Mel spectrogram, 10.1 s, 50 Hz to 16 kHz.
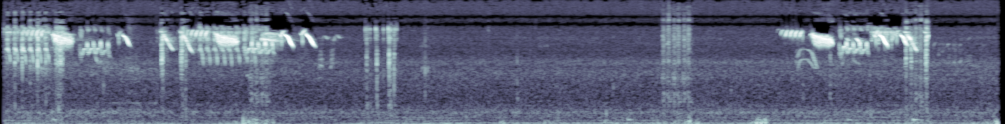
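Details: Radde's accentor in the Aladağlar mountains, Turkey, 2020, an alpine rocky scrub area, sings two bursts of thin, very high, scratchy warbling notes with quick up-and-down slides, separated by a pause, over scattered clicks and faint noise.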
